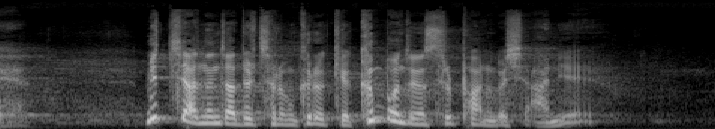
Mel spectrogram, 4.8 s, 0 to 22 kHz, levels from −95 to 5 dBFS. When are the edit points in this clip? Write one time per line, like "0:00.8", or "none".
none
